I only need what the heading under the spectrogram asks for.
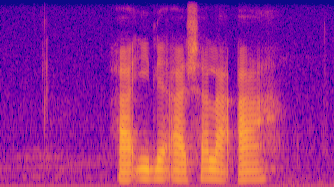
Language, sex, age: Northern Sotho, male, 19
